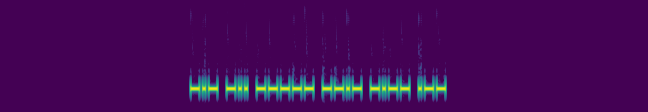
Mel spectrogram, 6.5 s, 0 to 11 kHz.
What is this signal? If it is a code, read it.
Morse code, heard as a keyed tone, about 38 wpm, 700 Hz. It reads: KD0QYW
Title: USA Call Signs - 6 Characters - Repeated 2x - 40wpm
